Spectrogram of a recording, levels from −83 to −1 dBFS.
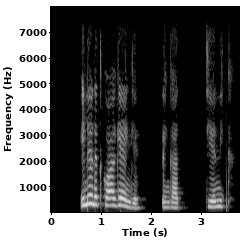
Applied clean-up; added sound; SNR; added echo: none; none; none; none.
